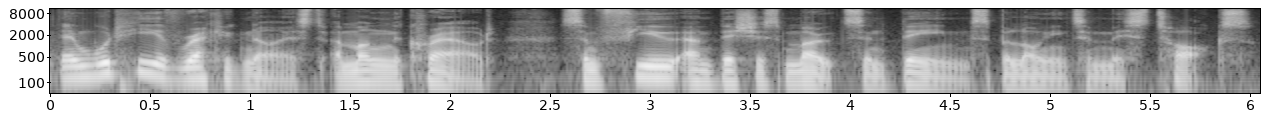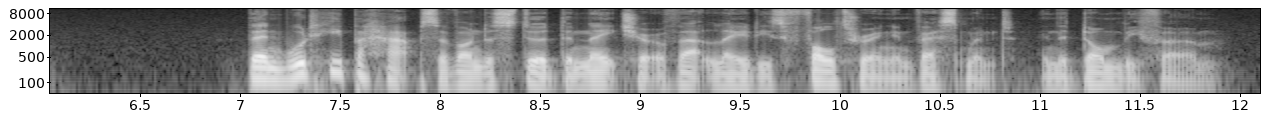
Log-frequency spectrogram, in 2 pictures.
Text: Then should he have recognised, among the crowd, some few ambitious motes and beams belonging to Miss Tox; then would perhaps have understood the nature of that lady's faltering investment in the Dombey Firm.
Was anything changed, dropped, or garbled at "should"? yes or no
yes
